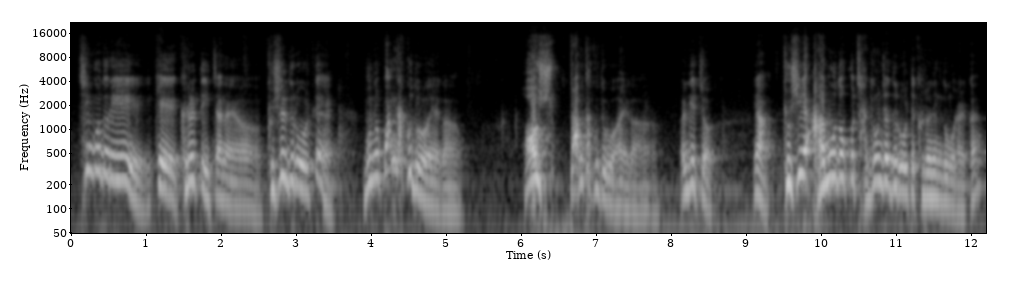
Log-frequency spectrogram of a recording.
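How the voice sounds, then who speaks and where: Male academy teacher, high, very expressive pitch, mellow tone, blunt, animated, keeps checking the class. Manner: animated, acts out quoted people; casual and blunt with students, checks understanding often. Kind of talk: classroom lecture.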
